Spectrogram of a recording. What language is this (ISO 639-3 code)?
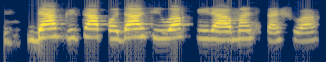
pus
